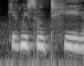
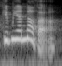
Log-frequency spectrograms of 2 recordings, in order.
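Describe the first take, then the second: First: Said in the usual way. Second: High, whiny demand; petulant demand. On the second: Shown as a demonstration. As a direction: demand it like a spoiled child.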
